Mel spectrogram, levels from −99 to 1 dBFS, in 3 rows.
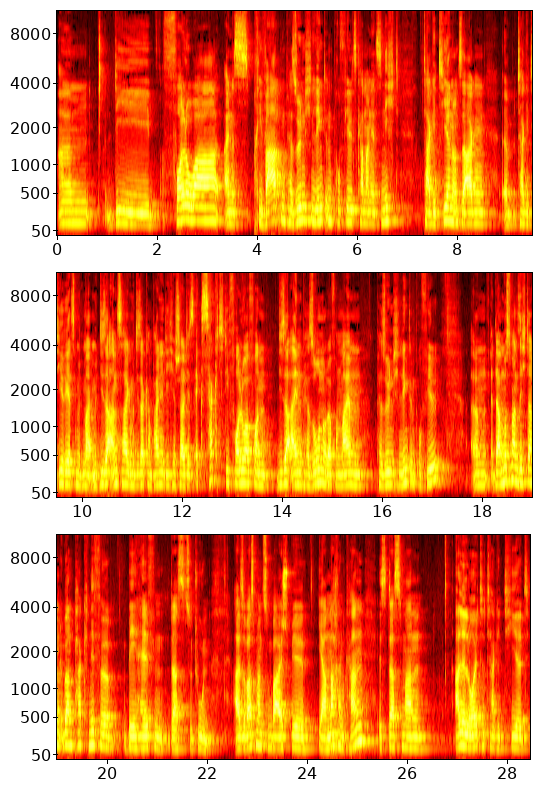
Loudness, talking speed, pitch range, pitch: -19 LUFS, 145 wpm, 120-145 Hz, 130 Hz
